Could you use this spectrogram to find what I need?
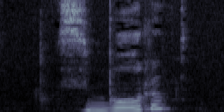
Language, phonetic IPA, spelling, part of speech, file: Polish, [zbur], zbór, noun, LL-Q809 (pol)-zbór.wav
